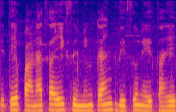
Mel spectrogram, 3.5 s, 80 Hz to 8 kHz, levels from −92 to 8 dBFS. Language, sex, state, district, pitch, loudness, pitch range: Marathi, male, Maharashtra, Nagpur, 135 Hz, -14 LUFS, 130-140 Hz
